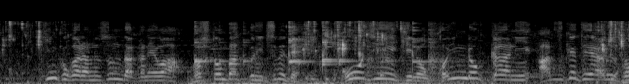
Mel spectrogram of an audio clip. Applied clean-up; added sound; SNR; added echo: none; Liquid + Glass; 2 dB; none.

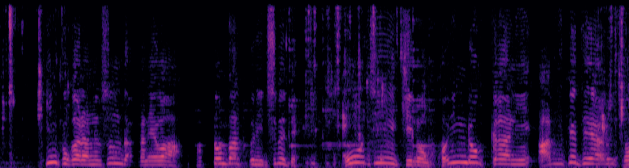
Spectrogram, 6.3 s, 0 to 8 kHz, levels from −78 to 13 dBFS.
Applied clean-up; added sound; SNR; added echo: neural mask model RNNoise.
